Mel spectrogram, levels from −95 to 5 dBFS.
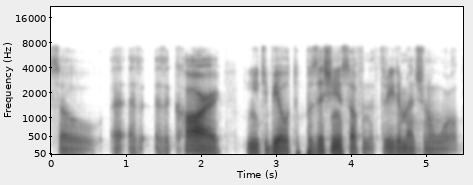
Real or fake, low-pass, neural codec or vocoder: real; 7.2 kHz; none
